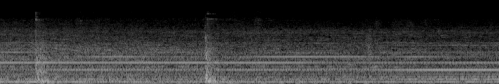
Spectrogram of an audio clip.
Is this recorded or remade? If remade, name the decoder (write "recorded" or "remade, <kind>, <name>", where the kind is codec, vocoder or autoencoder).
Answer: recorded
